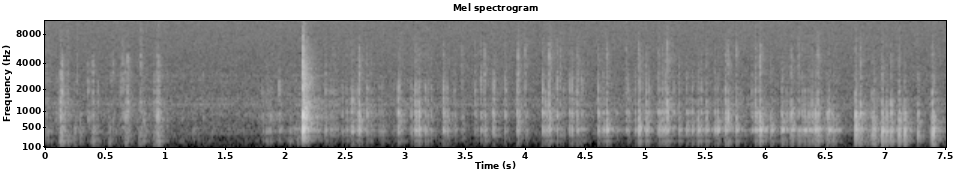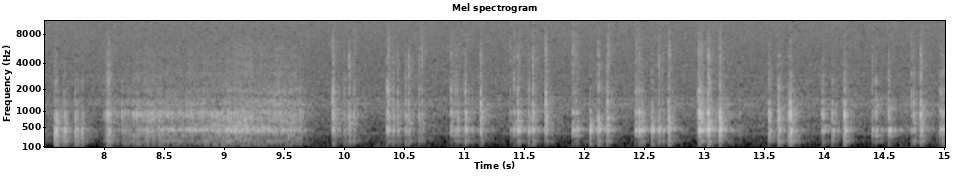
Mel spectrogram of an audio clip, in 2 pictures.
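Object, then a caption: Hard-shell clarinet case with textured covering and metal latches. Fingers and nails scratch and tap on the lid and near the metal latches of a black, leather-textured hard-shell clarinet case that is hollow inside. The result is quick, dry, hollow taps with a midrange tone and almost no ring, plus one sharper, louder tap near the two-second mark. A steadier, continuous scratching stretch follows around eight to ten seconds, and the taps then resume.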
